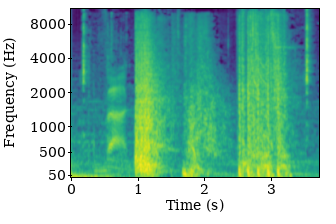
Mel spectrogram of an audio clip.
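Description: Gunfire crackles in the squad-based tactical game UFO: Aftershock, a few loud bursts of rapid shots with short pauses between them, heard alongside sparse game sounds.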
